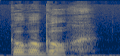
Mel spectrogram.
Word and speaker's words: gogogoch: And then the last part, very straightforward, except the CH at the end. It's not a ch sound, remember, it's more like the CH in loch. So it's Gogogoch.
